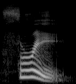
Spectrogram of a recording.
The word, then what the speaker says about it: three: So here you stick the tongue out for the th and you pull it in for the r really quickly. And you want to hold the r a little bit. th. Round your lips. Then you move to the vowel right after the R.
